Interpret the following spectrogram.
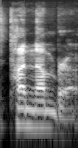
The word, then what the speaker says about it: Penumbra: sure i'm pretty i've i've always heard it pronounced penumbra really interesting it is penumbra yes p number this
